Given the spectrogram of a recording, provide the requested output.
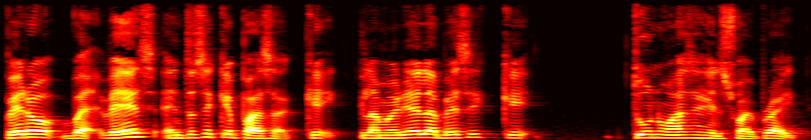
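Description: A man's voice: fairly high pitch, measured pace. Male podcast host, chatty and joking, loose rambling delivery. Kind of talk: casual chat.

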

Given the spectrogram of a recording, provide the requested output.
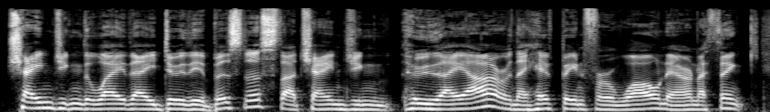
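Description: A man's voice: mid-range voice, steady tone, moderate pace, clear, resonant tone. A man with a New Zealand accent hosting conversational sports talk on the radio. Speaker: radio host.

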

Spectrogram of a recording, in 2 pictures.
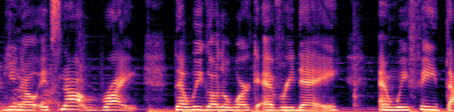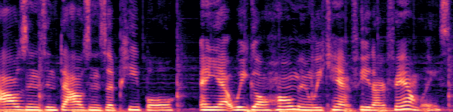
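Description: Midwestern woman, mid pitch, earnest heartfelt interview voice, soft music bed underneath. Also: little pitch movement, normal speed. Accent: Midwestern American. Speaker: labor organizer, former fast-food worker. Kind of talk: interview storytelling.

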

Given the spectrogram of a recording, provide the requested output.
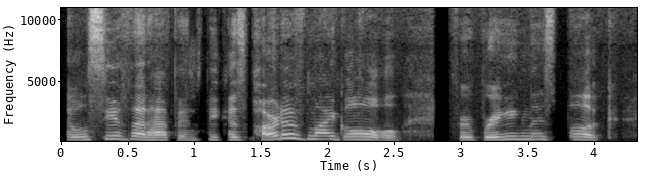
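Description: A woman co-hosting a podcast, hoarse from a cold, talking about books in an enthusiastic, rambling way. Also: fairly high pitch, moderate pace, warm tone, no echo. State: hoarse, getting over a cold. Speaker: podcast co-host. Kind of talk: casual book discussion.

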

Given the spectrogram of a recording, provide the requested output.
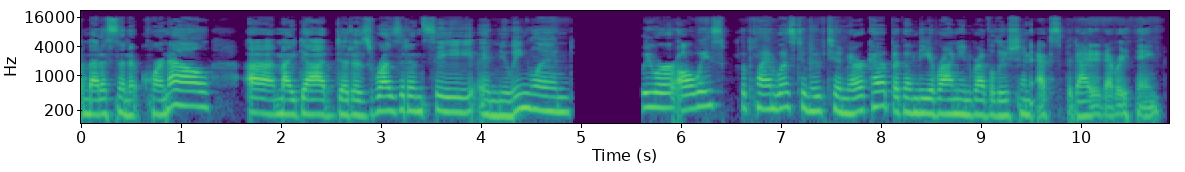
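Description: A middle-aged woman from Iran, a former government official, speaking earnestly as a podcast guest. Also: fairly low pitch. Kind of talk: interview conversation.

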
